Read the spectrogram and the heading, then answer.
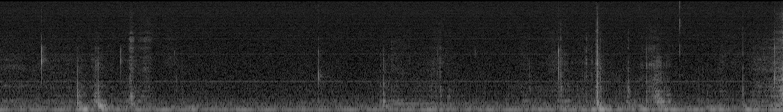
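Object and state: Clear plastic window of a doll box, tapped and scratched.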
